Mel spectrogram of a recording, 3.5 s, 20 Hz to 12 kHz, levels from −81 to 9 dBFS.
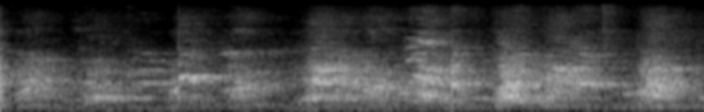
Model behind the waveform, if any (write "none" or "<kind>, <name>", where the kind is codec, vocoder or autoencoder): none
